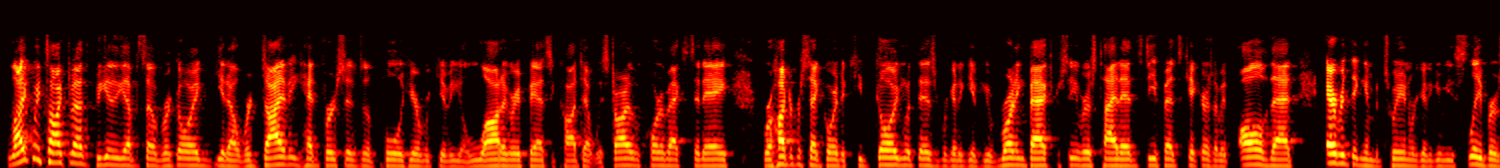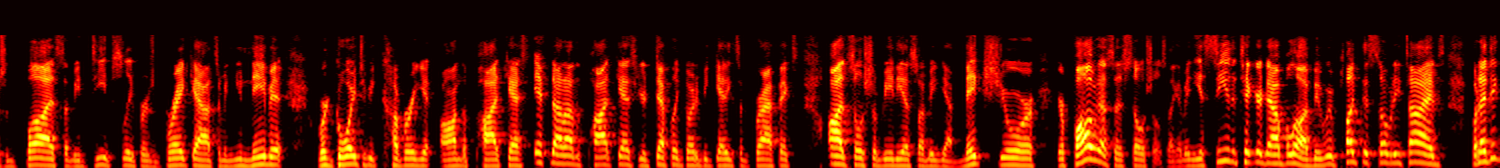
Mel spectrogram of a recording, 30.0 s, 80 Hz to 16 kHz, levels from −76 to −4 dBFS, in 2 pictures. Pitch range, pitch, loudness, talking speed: 135-155 Hz, 140 Hz, -25 LUFS, 275 wpm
